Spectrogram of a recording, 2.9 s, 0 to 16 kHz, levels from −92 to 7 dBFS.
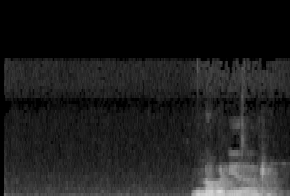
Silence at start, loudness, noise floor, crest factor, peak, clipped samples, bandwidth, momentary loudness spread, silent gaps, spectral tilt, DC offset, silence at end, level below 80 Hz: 1.9 s; -19 LUFS; -60 dBFS; 22 dB; -2 dBFS; under 0.1%; 10.5 kHz; 12 LU; none; -10 dB/octave; under 0.1%; 0.15 s; -52 dBFS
